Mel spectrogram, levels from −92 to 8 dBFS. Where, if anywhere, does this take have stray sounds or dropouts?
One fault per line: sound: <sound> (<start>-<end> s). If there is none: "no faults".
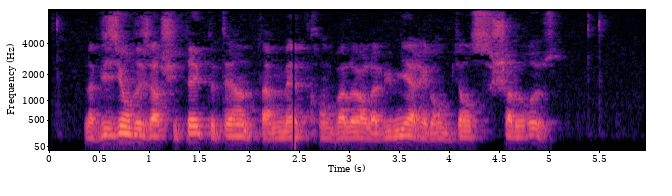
sound: dropout (2.4-2.5 s)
